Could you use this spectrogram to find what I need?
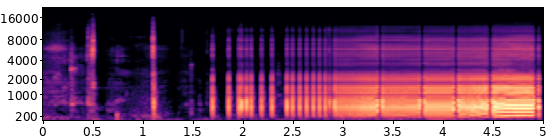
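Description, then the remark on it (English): A few sharp clicks and snaps as a blue power bit is snapped into an oscillator and a speaker, then a loud, buzzy electronic oscillator tone rich in harmonics plays through the speaker, its pitch sliding and wobbling as the oscillator is tuned, with no talking. “So what I have is a power bit, which is blue, and I'm going to snap it into an oscillator, which is generating the sound wave, and a speaker.”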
